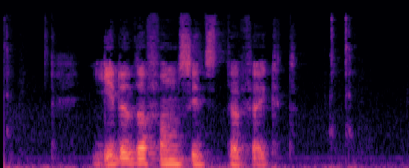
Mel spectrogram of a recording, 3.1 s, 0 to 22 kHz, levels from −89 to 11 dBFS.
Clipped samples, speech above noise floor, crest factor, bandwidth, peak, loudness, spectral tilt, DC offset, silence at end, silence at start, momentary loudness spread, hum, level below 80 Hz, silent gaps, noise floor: under 0.1%; 27 dB; 20 dB; 15 kHz; -4 dBFS; -23 LUFS; -6 dB/octave; under 0.1%; 0.45 s; 0.05 s; 12 LU; none; -48 dBFS; none; -48 dBFS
